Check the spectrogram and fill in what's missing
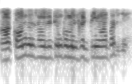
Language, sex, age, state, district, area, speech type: Urdu, male, 18-30, Uttar Pradesh, Saharanpur, urban, conversation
